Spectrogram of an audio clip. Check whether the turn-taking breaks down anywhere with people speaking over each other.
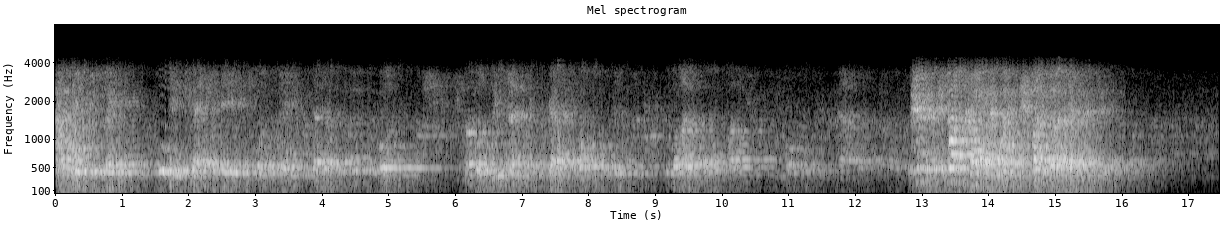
Yes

